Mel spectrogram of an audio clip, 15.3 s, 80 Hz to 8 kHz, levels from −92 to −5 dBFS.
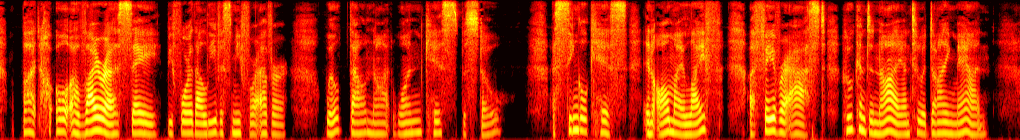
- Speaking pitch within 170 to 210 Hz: Yes, medium, 185 Hz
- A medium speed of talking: No, slow, 125 wpm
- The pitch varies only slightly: Yes, narrow, 2.3 semitones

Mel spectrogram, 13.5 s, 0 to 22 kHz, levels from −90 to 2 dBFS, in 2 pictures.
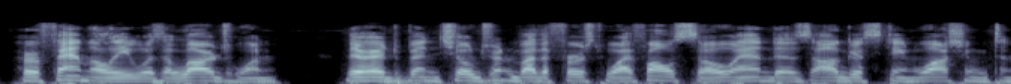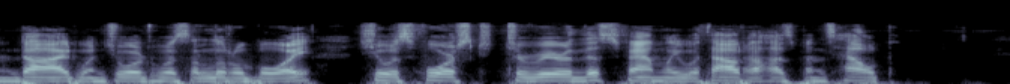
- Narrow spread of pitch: Yes, narrow, 2.2 semitones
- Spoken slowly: No, average, 165 wpm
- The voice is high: No, low, 115 Hz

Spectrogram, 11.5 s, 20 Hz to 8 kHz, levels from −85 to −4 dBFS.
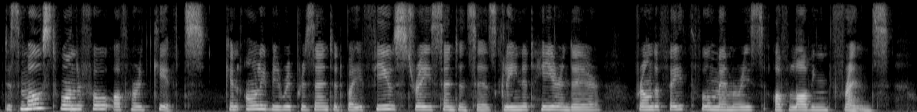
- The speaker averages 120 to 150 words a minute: Yes, slow, 135 wpm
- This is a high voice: Yes, high, 225 Hz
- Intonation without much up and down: Yes, narrow, 2.3 semitones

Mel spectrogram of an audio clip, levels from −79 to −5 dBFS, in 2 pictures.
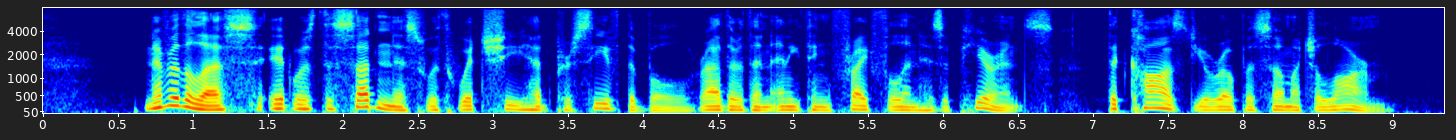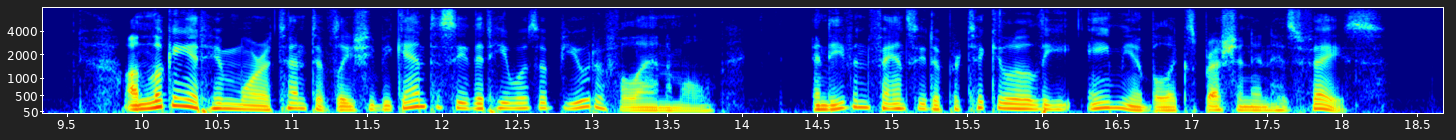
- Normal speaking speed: Yes, average, 165 wpm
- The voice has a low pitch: Yes, low, 110 Hz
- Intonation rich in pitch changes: Yes, wide, 7.1 semitones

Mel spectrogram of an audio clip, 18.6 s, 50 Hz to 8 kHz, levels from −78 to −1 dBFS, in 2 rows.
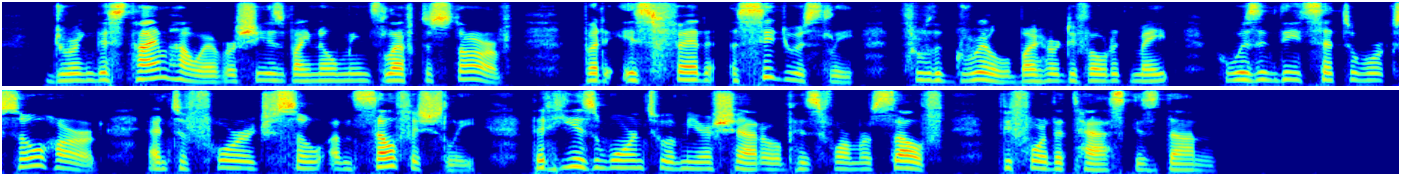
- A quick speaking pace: No, average, 170 wpm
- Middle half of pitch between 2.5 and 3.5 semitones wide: Yes, average, 2.9 semitones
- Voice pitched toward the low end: No, high, 190 Hz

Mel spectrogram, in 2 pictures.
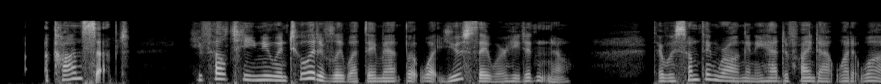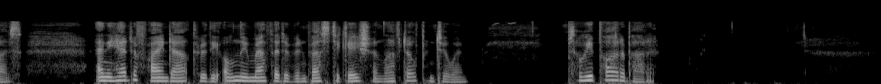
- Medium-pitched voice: Yes, medium, 155 Hz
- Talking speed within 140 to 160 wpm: No, average, 175 wpm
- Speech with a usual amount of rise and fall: Yes, average, 4.1 semitones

